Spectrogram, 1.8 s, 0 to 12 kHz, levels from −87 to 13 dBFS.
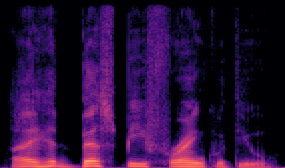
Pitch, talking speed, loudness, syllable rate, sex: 135 Hz, 235 wpm, -18 LUFS, 4.3 syllables/s, male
